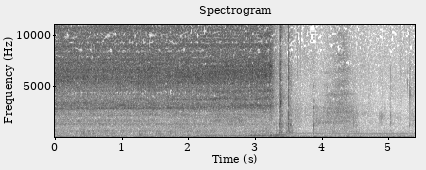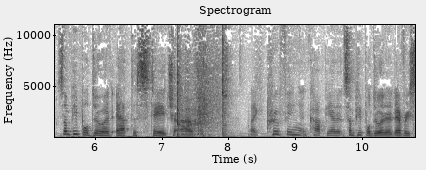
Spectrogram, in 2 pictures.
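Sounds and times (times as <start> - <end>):
tap water running into a tea kettle: 0.0 - 3.6
quiet hum: 0.1 - 10.7
tap flow shutting off with clicks: 0.4 - 3.7
speech: 5.5 - 10.7.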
